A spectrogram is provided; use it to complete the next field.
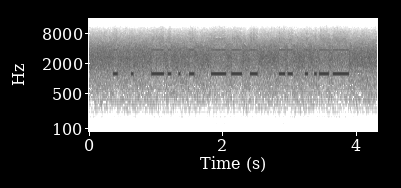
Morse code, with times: none

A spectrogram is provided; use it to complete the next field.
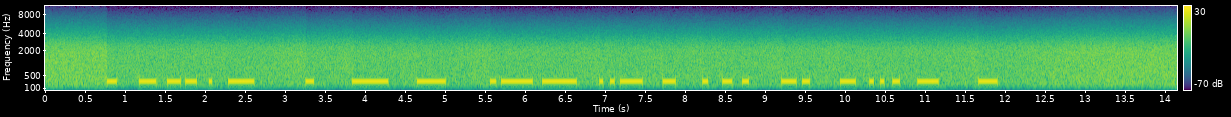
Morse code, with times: none

